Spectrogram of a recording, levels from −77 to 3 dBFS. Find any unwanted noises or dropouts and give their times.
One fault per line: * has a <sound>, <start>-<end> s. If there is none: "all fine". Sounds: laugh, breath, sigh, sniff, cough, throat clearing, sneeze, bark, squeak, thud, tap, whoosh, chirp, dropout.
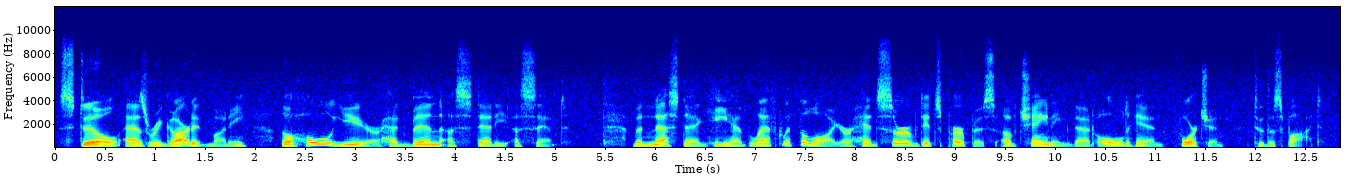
all fine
